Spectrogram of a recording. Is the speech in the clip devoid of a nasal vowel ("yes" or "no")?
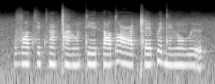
no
